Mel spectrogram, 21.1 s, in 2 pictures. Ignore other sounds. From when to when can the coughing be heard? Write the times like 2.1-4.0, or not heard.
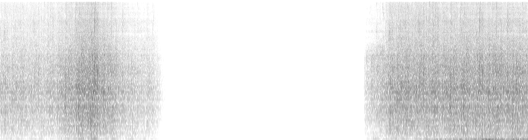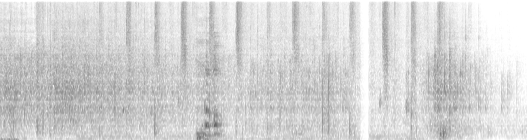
14.4-14.9.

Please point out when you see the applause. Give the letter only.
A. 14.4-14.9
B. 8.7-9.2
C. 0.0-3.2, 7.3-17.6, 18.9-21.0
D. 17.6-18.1
C.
